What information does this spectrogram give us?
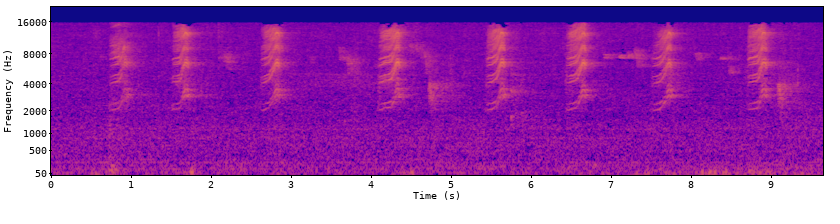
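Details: Hungry finch chicks calling for their mother to feed them: eight sharp, high, downward-sweeping squeaks at a steady pace, about one per second, over soft background hiss.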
